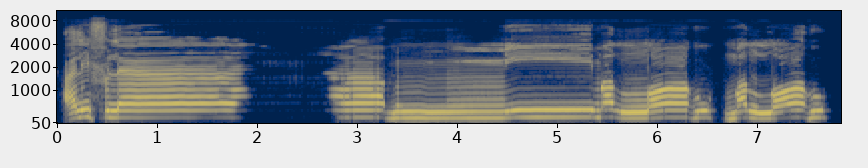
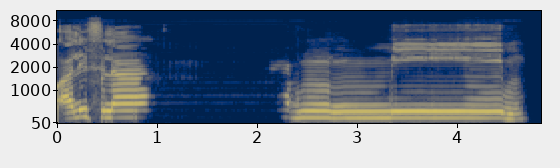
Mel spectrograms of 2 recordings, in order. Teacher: اور اگر ہم ملا کر پڑھیں گے اس کو تو میم کو زبر دے کر اور لام سے ملا دیں گے، اس طرح سے پڑھیں گے، یہ میم کو زبر دے کر یہاں سے لام سے ملا دیں گے اور اس کو اس طرح سے پڑھا جائے گا، میم اللہ پڑھیں گے، میم اللہ۔ وصل کی صورت میں جب ملا کر پڑھیں گے اس صورت میں ہم میم کو زبر دے کر پڑھیں گے اور میم کو لام سے ملا دیں گے، الف لام میم اللہ ماللہ۔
